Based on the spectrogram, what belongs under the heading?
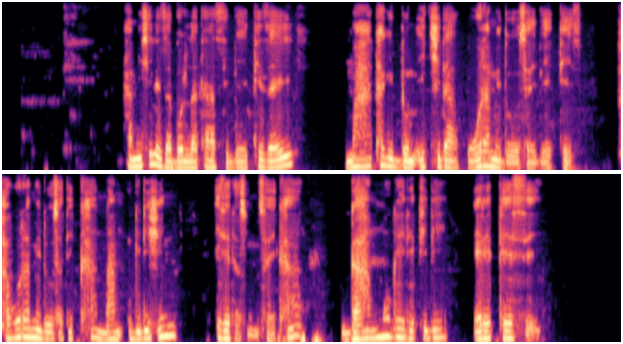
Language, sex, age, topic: Gamo, male, 25-35, agriculture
